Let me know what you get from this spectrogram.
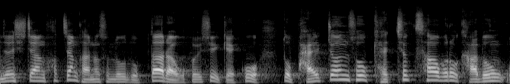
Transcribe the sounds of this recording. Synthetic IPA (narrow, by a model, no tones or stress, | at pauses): nd͡ʑʌnɕʰid͡ʑaŋɸwak̚t͡ɕ͈aŋkanɯŋsʰʌmdonop̚t͈aɾaɡopoɭs͈uik͈e̞t̚k͈o | t͈opaɭt͡ɕ͈ʌnsʰoke̞tʰɯk̚s͈ʰaʌbɯɾokadon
